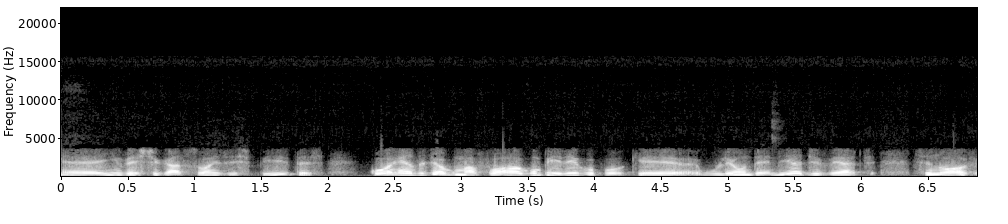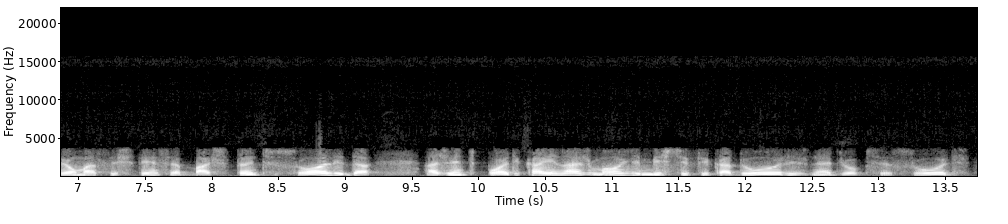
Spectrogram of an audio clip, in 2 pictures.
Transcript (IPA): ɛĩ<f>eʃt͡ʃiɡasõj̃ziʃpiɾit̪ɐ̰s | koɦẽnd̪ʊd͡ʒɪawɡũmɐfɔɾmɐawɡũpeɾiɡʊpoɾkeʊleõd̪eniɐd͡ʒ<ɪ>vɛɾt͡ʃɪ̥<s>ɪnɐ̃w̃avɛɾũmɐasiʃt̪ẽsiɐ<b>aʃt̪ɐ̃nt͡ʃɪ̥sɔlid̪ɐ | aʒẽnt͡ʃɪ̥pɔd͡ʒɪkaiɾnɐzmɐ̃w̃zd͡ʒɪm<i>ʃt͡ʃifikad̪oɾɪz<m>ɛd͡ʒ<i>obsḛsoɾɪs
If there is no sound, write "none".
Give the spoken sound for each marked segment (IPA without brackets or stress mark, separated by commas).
v, i, s, b, i, n, ɪ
